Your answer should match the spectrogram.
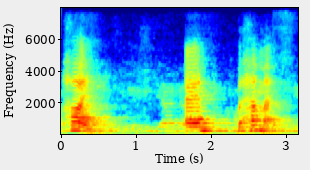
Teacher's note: Say these words and notice how you are not actually constricting or blocking airflow for this H sound. You are just exhaling a little bit harder than you would for a normal vowel sound in transition to the following vowel sound.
